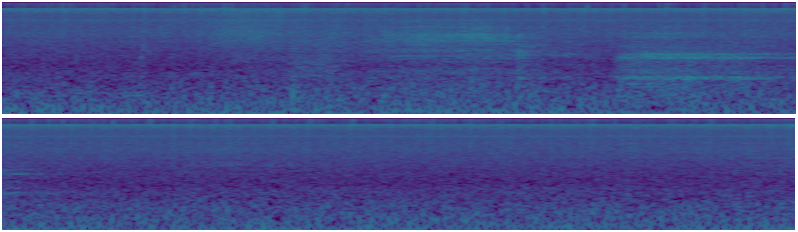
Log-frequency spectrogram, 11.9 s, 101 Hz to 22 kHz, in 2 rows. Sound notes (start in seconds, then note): 5.0 breathing deeply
